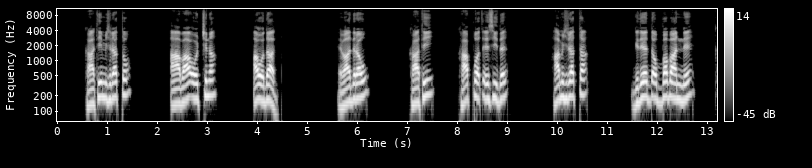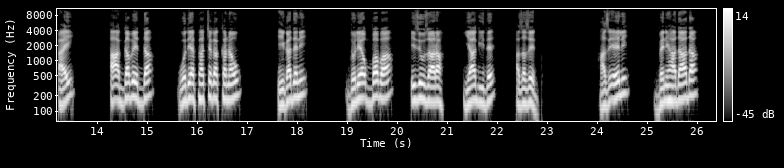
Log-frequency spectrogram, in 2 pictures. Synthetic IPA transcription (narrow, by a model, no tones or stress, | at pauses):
kaːt̪iːmɪʃ̬ɪɾɐt̪ːɔ | aːbaːo̞ːt͡ʃːɪnɐ | ɐwɔd̪aːd̪ːʊ̥ | hɛ̰waːd̪ɪɾɐw | kaːt̪iː | kaːpːʊat͡sʼe̞ːs̬iːd̪ɛ | hɐmɪʃ̬ɪɾɐt̪ːɐ | ɡɪd̪e̞ːd̪ːɐʊbːɐbaːnːɛ | kʼɐj | ɐːɡːɐbe̞ːd̪ːɐ | wɔd̪ɪjaːpːɛhɐt͡ʃːɛɡɐkːɐnɐw | ʔiːɡɐd̪ɛnɪ | d̪ɔlɪjaʊbːɐbaː | ɪzɪʊzaːɾɐ | jaːɡiːd̪ɛ | ɐzɐze̞ːd̪ːɐ̥ | hɐ̰zɪe̞ːlɪ | bɛnɪɦɐd̪aːd̪ɐ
